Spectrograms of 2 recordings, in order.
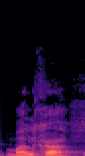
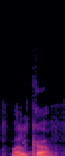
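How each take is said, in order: First: Malja said with a rasping throat sound, like Spanish j; reading Malja with a throaty kh sound; mistaken reading. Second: Malca said with a hard k sound, a touch lower; corrected malca with a crisp k, said a little lower; corrected reading. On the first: Real, not acted. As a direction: misread Malja with a guttural j before correcting. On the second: Shown as a demonstration. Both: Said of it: "Malca, perdón".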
